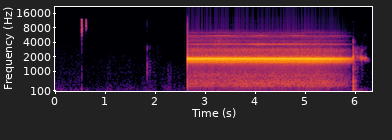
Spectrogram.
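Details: An American toad (Anaxyrus americanus) gives its call, a long, steady, monotone trill on one high pitch lasting several seconds.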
